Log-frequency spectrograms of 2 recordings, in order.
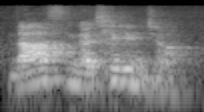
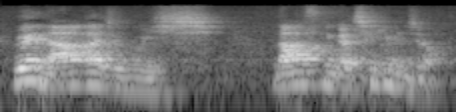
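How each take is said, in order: First: A hint of a sulky teenager talking back; mild teen retort. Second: Mock teen outburst. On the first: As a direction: toss it at the parents lightly. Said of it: "뭐라 그래요". (부모에게 대드는 사춘기 아이, 가볍게 흉내) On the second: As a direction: start with a burst, then grumble the demand. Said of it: "사춘기 때는 하는 얘기지". (부모에게 짜증내며 대드는 사춘기 아이 흉내)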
